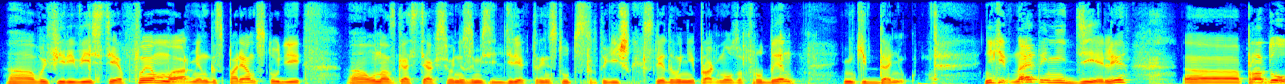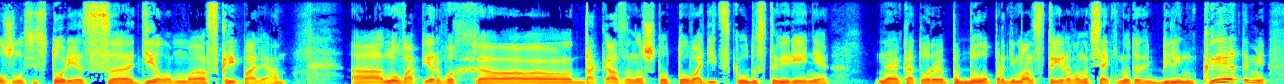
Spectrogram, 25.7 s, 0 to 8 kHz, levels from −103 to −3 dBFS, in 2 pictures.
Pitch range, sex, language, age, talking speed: 115-145 Hz, male, Russian, 30-49, 105 wpm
